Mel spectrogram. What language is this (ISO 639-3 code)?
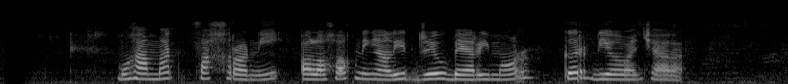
sun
